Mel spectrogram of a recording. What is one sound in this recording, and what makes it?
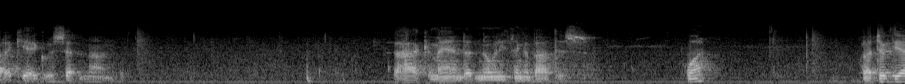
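A middle-aged man speaks calmly up close.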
